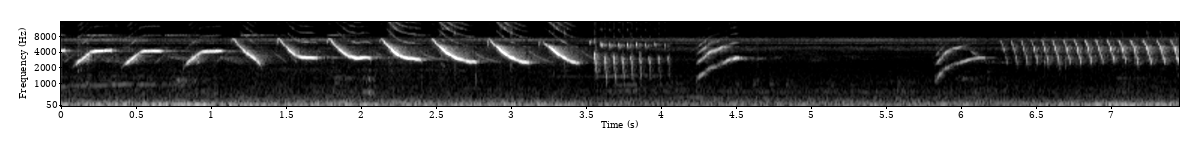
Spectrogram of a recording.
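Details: Canary training song meant to make silent or muted birds sing: a series of rising and falling whistled sweeps, a brief rattling burst, a few upslurred notes, then a sustained rapid buzzy trill.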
